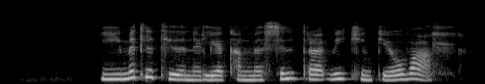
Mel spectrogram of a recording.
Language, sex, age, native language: Icelandic, female, 18-19, Icelandic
